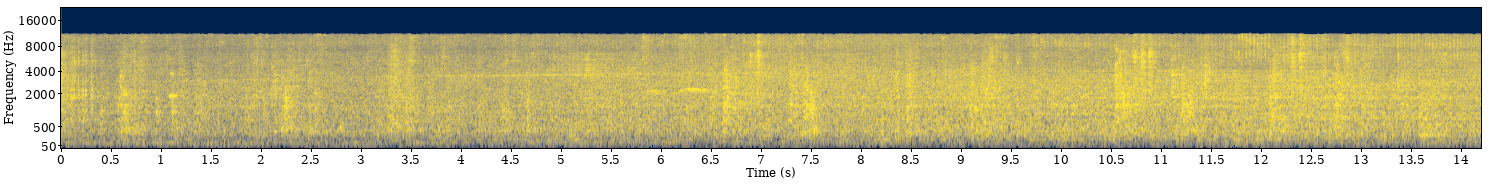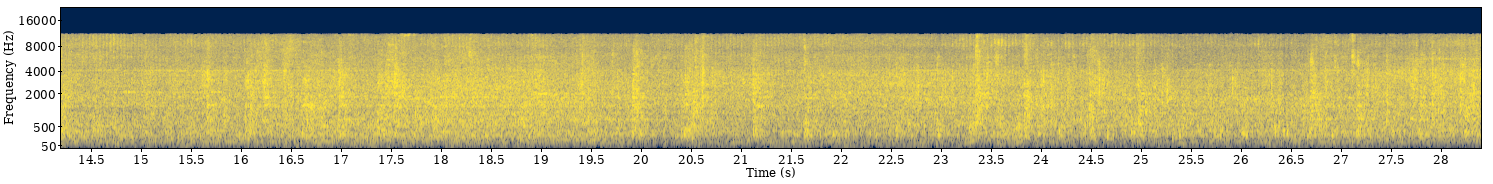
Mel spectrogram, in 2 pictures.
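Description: Heritage train running along the line, its wheels clicking over the rail joints in a steady run of clicks over a continuous rumble that grows a little louder over the first few seconds.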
